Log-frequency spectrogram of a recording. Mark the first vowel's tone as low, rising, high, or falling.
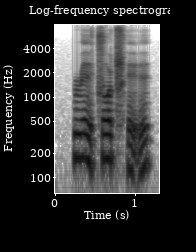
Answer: falling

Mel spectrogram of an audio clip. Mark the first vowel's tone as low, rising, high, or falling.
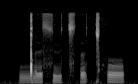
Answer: low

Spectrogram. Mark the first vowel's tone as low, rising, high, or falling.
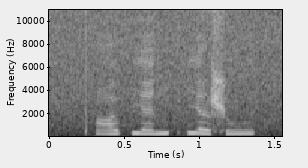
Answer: rising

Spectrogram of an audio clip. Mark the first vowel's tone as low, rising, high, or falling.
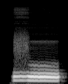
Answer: low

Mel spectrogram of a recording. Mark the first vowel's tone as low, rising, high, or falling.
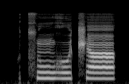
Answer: high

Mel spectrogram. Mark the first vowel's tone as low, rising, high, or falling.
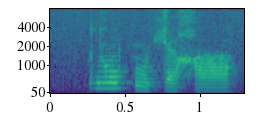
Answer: high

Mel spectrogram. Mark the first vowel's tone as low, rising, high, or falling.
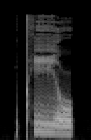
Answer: low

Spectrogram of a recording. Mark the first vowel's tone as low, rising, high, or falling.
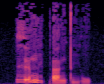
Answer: rising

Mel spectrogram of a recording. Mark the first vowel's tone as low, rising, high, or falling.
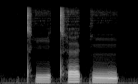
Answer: low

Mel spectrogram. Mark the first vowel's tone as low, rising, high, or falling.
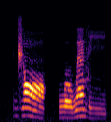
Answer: falling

